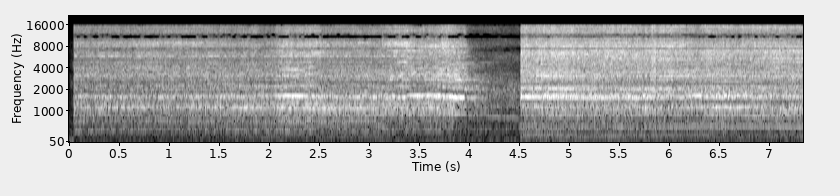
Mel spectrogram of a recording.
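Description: Circular saw running as it cuts through a soffit panel, a steady whine over the grinding of the blade. The sound dips briefly about four seconds in, then picks up again.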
